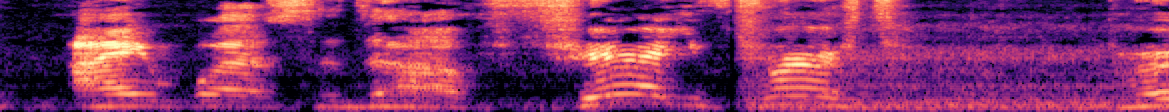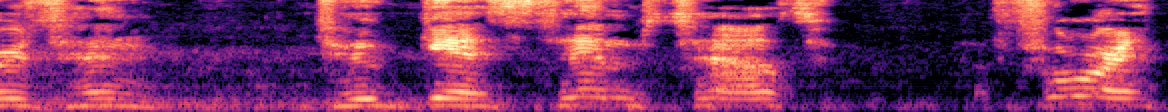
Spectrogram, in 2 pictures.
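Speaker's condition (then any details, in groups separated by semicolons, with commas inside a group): Ataxia; acquired form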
